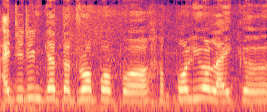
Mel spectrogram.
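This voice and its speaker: A woman talks with a high pitch. Noticeable background noise is present. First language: Tibetan. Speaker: vlogger. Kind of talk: casual vlog chat. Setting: outdoors, walking to Christmas market. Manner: halting, many fillers.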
